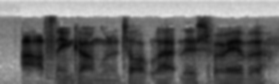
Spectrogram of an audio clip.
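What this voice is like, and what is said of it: Put-on Southern US drawl. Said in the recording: “We need a southern drawl in our podcast... this weird accent that sounds sort of like a Texan, sort of like this other thing that comes from the States... I'm pretty sure that's Alabama that you're channeling right now.”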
